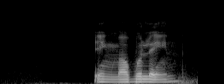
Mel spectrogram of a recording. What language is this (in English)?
Swedish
